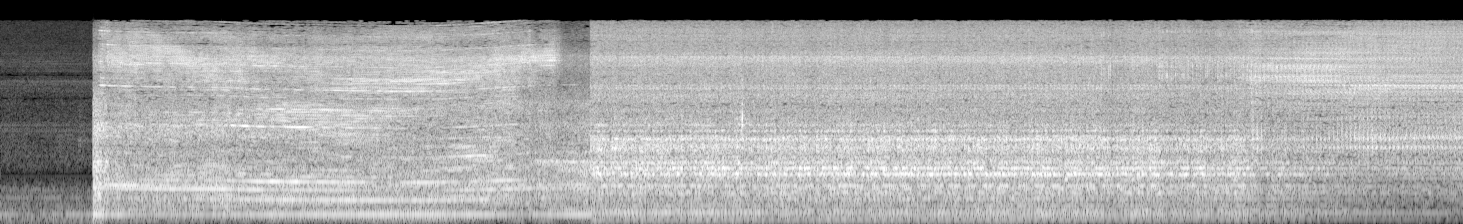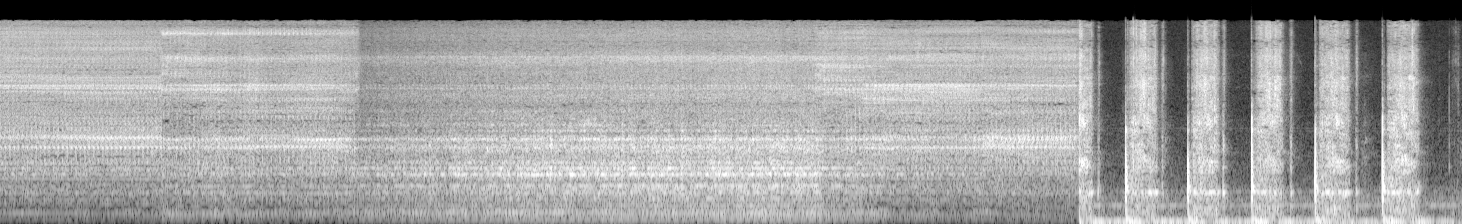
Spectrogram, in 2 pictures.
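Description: A small belt sander running, grinding the bevel of a steel marking-knife blade made from a drill bit, heard in several short spliced clips. Near the end come about seven quick, separate strokes of the blade being honed by hand on an abrasive sheet.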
